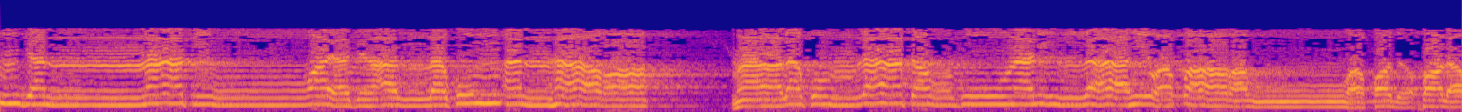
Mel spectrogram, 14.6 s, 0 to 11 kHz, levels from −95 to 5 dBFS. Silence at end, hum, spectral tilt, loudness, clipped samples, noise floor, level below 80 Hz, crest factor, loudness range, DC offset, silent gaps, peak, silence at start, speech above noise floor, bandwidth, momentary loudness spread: 0 s; none; -10.5 dB/octave; -16 LUFS; under 0.1%; -38 dBFS; -54 dBFS; 14 dB; 2 LU; under 0.1%; none; -2 dBFS; 0 s; 21 dB; 4.8 kHz; 8 LU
